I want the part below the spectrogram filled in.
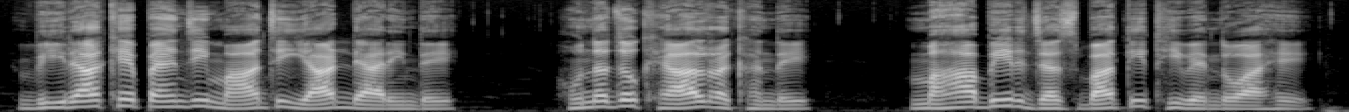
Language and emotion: Sindhi, neutral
